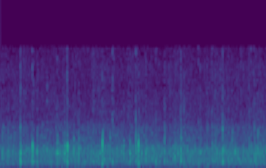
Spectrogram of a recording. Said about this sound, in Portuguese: Uma salva de palmas. Uma salva de palmas, menina.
